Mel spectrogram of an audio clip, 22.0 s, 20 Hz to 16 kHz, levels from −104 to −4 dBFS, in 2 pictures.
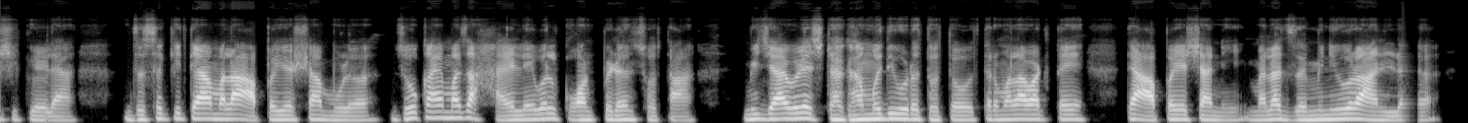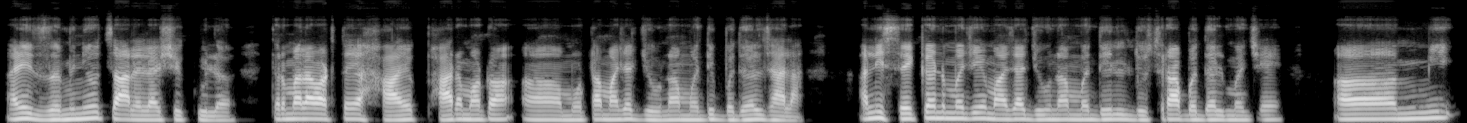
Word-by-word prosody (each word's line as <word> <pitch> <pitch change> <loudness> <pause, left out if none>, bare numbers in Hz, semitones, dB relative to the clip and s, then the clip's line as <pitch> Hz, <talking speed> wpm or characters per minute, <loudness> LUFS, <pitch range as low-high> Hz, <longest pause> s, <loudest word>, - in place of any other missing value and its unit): शिकवल्या. 120 -3 -5 0.5
जसं 135 +3 -3
की 165 - -4
त्या 155 -1 +6
मला 150 -1 +4
अपयशामुळं 130 -2 -2 0.3
जो 165 +5 0
काही 185 0 +3
माझा 180 0 +3
हाय 120 +2 -2
लेव्हल 145 +3 0
कॉन्फिडन्स 130 +1 -1
होता, 115 -2 -4 0.4
मी 145 - 0
ज्यावेळेस 155 -1 +4
ढगामध्ये 140 +3 +3
उडत 145 -3 0
होतो, 125 0 -2
तर 135 - -3
मला 140 +1 +3
वाटतंय, 140 0 0 0.4
त्या 150 - +5
अपयशाने 130 -2 0
मला 135 +3 +2
जमिनीवर 135 +4 +1
आणलं 120 -3 +1 0.3
आणि 160 +3 +3
जमिनीवर 145 +5 +1
चालायला 130 -2 +3
शिकवलं. 125 -2 -5 0.3
तर 150 - -3
मला 155 0 +5
वाटतंय 150 +1 +2
हा 125 0 +2
एक 140 - -1 0.2
फार 135 +3 +3
मोठा 145 0 +1
अ, 130 -2 -1
मोठा 130 +2 -2
माझ्या 140 +2 0
जीवनामध्ये 130 +1 -2
बदल 135 +2 -1
झाला 120 -4 -1 0.5
आणि 175 +2 +2
सेकंड 160 +4 +1
म्हणजे 170 0 0
माझ्या 145 -1 +1
जीवनामधील 140 0 -2
दुसरा 140 +3 +1
बदल 135 0 -1
म्हणजे 130 +1 -6 0.4
अ, 145 - +1 0.4
मी 170 +4 -1
135 Hz, 145 wpm, -22 LUFS, 130-150 Hz, 0.5 s, त्या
